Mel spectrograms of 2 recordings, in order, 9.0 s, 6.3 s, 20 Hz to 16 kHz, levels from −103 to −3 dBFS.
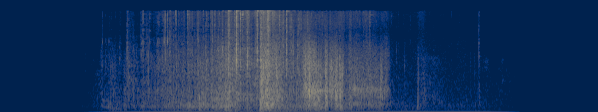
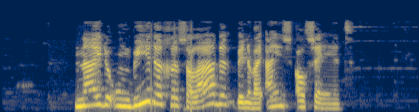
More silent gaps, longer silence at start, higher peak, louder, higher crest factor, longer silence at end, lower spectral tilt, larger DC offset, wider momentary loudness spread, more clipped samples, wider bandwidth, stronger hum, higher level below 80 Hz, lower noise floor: neither; first, 1.9 s vs 1.15 s; second, -22 dBFS vs 0 dBFS; second, -43 LUFS vs -13 LUFS; first, 28 dB vs 14 dB; first, 2.7 s vs 1.05 s; second, -0.5 dB/octave vs -5 dB/octave; neither; first, 21 LU vs 9 LU; neither; first, 12 kHz vs 8 kHz; neither; second, -88 dBFS vs -54 dBFS; first, under -90 dBFS vs -72 dBFS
